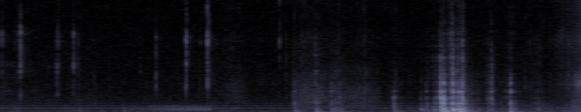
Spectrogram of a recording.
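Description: A hand screwdriver turns a screw into a car's side skirt.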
